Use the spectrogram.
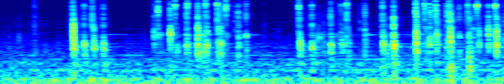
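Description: Fingertips of both hands type on an RGB-backlit mechanical keyboard with plastic keycaps. About eighteen crisp, bright clicks come in quick, uneven bursts, with short pauses between them. Each keystroke decays almost instantly over a faint low hum.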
